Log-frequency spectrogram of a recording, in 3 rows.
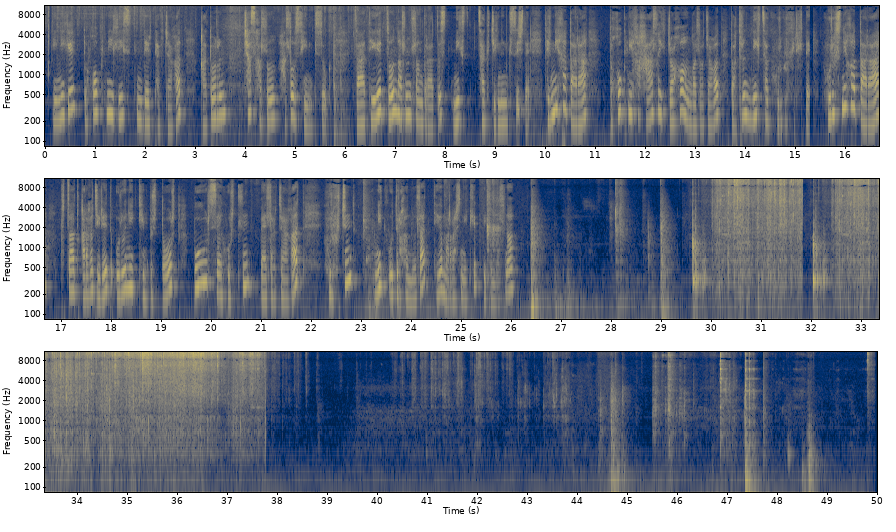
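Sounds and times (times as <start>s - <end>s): milk pouring onto cereal: 32.6s - 37.8s.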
